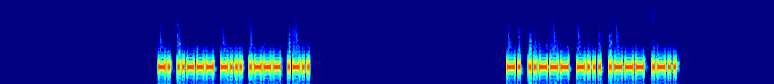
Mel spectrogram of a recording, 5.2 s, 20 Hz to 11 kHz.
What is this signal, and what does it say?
Morse code, heard as a keyed tone, about 65 wpm, 700 Hz. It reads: N2BJL N2BJL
